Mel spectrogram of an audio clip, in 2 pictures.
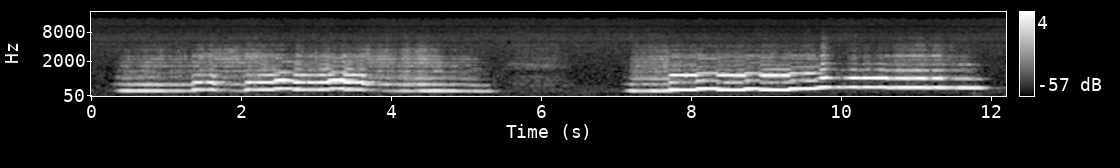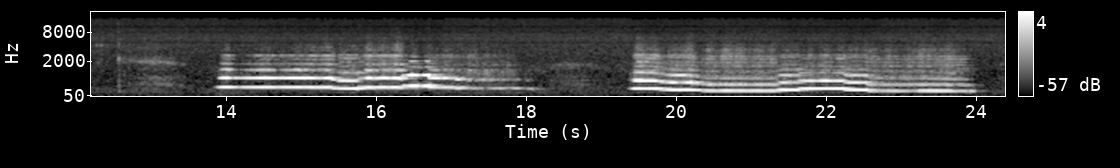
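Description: Shakuhachi, the end-blown bamboo flute, played in four short phrases of a few held notes each, moving in small steps, with pauses of a second or two between phrases.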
